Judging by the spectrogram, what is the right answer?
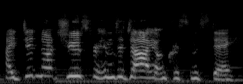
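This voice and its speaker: A woman's voice: high voice, animated, fairly quick, sharp tone. A woman playing a fearful, huffy old miserly lady in a radio play, with dramatic, pleading delivery. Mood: defensive. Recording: music behind, home video-call recording.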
